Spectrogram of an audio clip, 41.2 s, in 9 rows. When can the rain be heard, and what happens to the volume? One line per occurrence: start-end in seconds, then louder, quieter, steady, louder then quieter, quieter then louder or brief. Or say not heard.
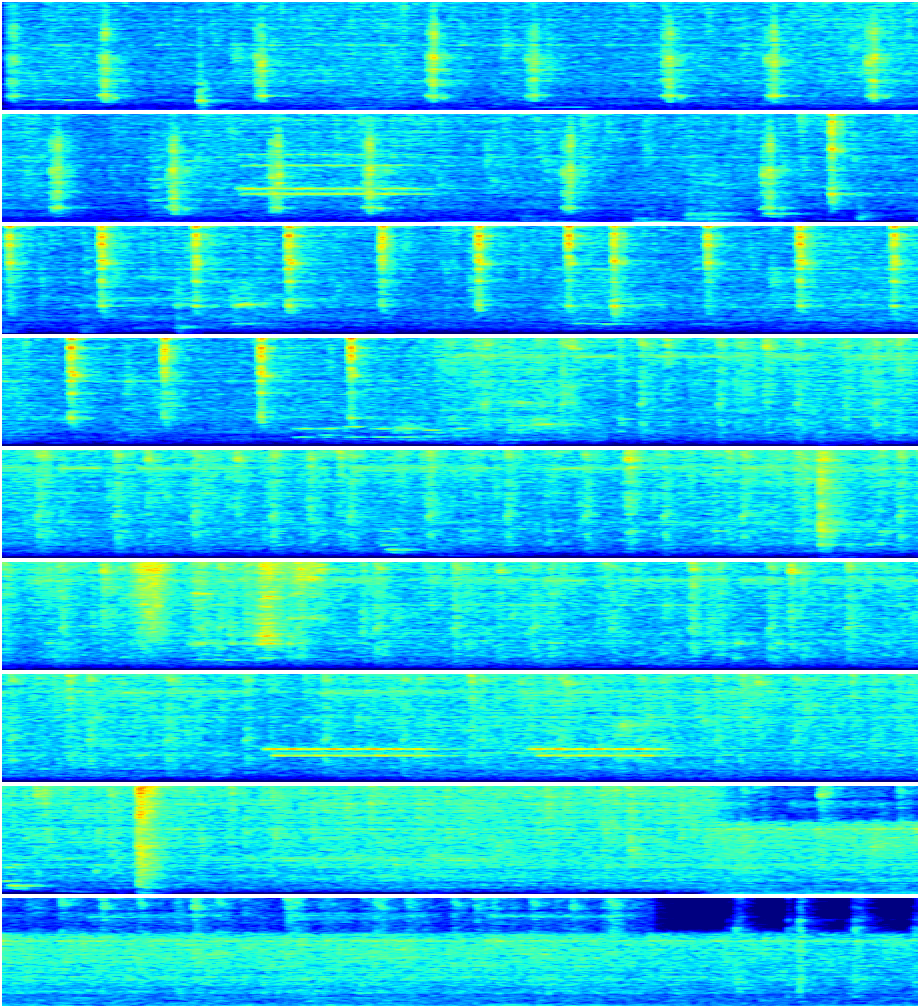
0.0-41.1 louder.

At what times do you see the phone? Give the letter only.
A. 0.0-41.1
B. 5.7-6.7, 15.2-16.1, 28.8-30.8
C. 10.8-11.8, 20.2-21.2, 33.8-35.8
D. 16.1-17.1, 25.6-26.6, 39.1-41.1
B.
